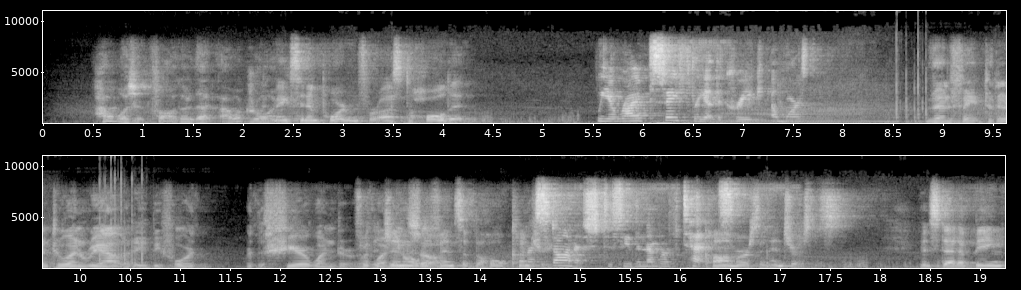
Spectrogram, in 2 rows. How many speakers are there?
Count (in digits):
4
